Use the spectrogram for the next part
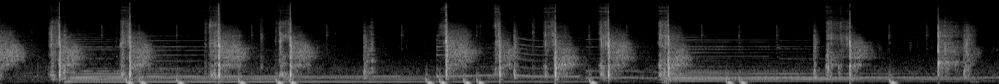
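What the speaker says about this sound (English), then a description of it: "we're gonna just make nice thin slices here for the onion." Half an onion is sliced thinly with a knife on a board, with a series of sharp, close chopping knocks in an uneven rhythm over soft background music.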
